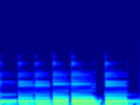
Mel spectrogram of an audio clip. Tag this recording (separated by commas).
Bass guitar, Music, Plucked string instrument, Musical instrument, Guitar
